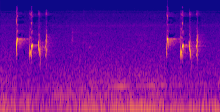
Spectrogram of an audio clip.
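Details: Streak-eared bulbul, a large, well-built resident territorial bird, coming down in response to a lure call: two bursts about three seconds apart, each of four short, sharp, chirpy notes dropping and rising in pitch, over quiet background hum.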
